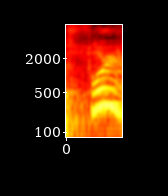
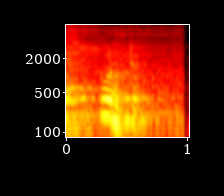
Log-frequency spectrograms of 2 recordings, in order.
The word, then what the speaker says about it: should: इसमें आप थोड़ा गौर कीजिए, यहाँ पे SHOULD, तो शुल्ड नहीं पढ़ेंगे, यहाँ पे L साइलेंट हो जाएगा। SHOULD शुल्ड लिखा गया है लेकिन पढ़ेंगे शुड।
